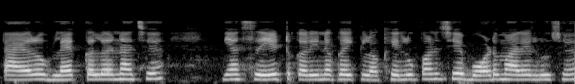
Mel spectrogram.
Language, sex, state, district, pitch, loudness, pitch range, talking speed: Gujarati, female, Gujarat, Gandhinagar, 230 Hz, -14 LUFS, 220-235 Hz, 155 wpm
